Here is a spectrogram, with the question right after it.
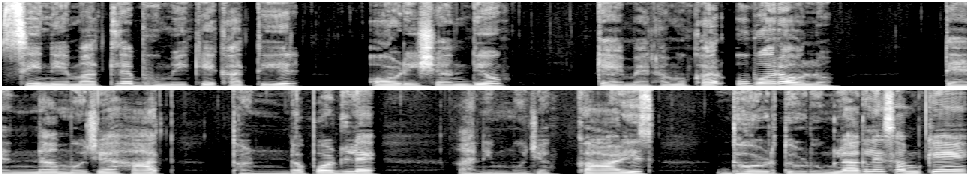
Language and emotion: Goan Konkani, fearful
